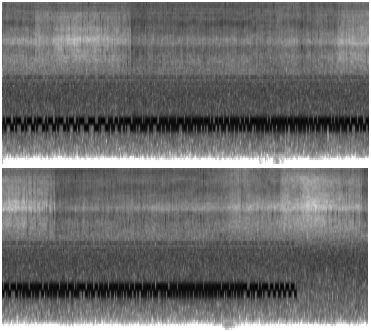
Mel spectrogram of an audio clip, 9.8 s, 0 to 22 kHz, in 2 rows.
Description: NAVTEX (SITOR-B), 100 baud, 170 Hz shift, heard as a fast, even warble, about 1000 Hz centre, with radio static and the noise of a restroom. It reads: TASTERS NOTE ELEMENTS OF APRICOT, TANGERINE,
